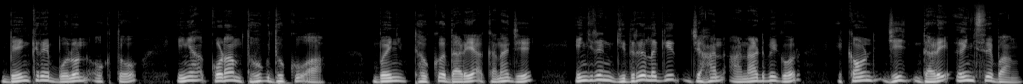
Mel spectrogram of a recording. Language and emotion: Santali, fearful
